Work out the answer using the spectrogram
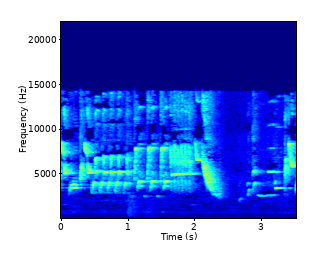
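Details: European goldfinch, a young bird from last year noted for changing, mixing and composing its song, delivering rapid twittering, tinkling high notes with a sweeping downward slur midway and brief dips between bursts.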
